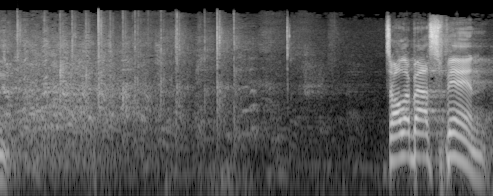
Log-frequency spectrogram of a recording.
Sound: audience laughing

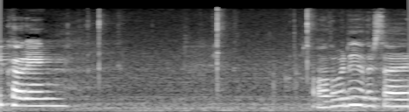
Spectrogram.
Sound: clipping sounds

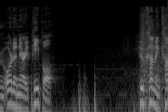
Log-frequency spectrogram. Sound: heart beats

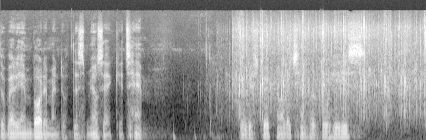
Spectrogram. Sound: applause

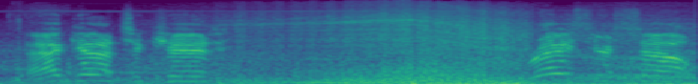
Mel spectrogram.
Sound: radio

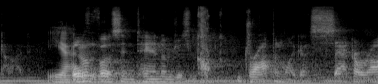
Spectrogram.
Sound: gargles

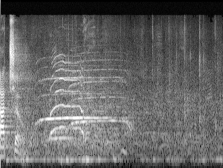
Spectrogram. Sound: applause

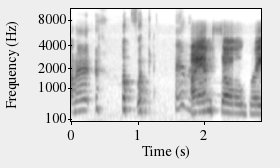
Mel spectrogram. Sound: laughing

